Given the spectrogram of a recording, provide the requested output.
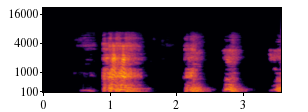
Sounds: Throat clearing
